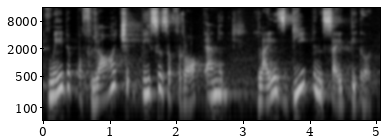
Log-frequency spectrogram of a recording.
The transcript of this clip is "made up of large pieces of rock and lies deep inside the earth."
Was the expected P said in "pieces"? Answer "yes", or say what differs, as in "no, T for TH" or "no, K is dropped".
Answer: yes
